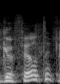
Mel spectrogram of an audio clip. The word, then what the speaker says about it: gefilte: and it's pronounced gefilte fish. – Gefilte fish. I knew that.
